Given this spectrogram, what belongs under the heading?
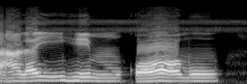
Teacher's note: Kemudian pada mim mati bertemu qaf, maka ini kita namakan dengan bacaan izhar syafawi, yaitu suara mimnya harus jelas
